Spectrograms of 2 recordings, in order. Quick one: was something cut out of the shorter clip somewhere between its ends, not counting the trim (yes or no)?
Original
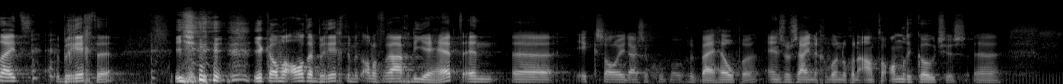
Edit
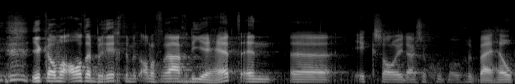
no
